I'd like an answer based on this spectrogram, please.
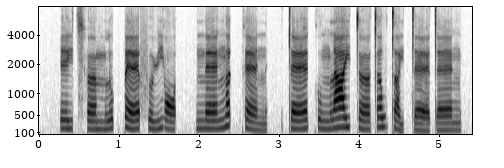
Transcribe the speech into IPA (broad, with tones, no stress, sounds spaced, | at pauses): e˨ j t͡sʰ œː˨ m l ʊ˥ k̚ p ɛː˨˥ f ɵ˨˥ ɥ j ɔː˨ t̚ | n̪ ɛː˨˧ ŋ ɐ˥ t̚ k ɛː˨˩ n | t̪ ɛː˨˥ k ʊ˨˧ ŋ l aː˥ j t̪ œː˨˧ t̪ ɐ˥ w t̪ ɐ˨˩ j t̪ ɛː˨˩ t̪ ɛː˨ ŋ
